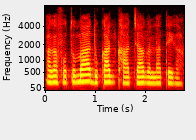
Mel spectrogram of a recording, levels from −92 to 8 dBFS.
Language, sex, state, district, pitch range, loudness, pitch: Wancho, female, Arunachal Pradesh, Longding, 165-190 Hz, -17 LUFS, 185 Hz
